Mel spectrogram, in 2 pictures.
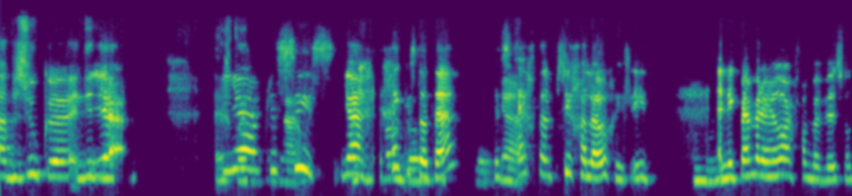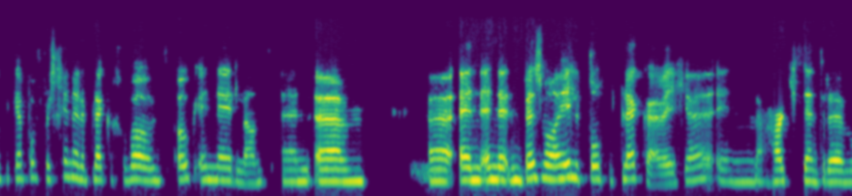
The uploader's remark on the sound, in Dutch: Deze aflevering speelt zich online af via zoom.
